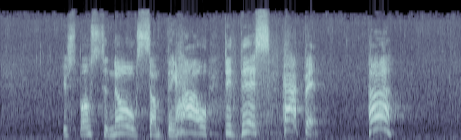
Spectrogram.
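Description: A middle-aged man shouts angrily, close by.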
